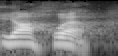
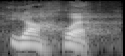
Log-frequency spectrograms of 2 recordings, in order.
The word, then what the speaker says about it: Yahweh: We usually pronounce it Yahweh. Y-H-W-H.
